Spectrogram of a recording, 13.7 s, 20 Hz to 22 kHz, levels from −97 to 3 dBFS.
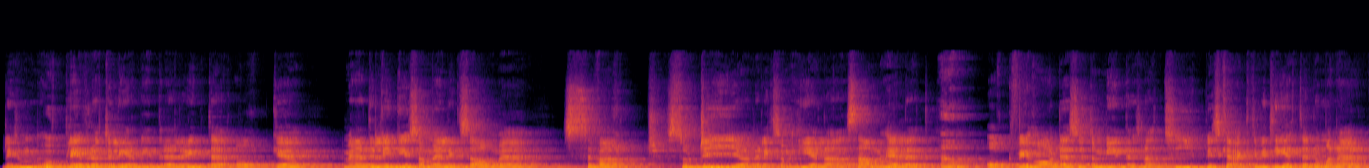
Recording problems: room echo; noticeable; dies away in 1.1 s
off-mic speech; somewhat distant

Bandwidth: 15 kHz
